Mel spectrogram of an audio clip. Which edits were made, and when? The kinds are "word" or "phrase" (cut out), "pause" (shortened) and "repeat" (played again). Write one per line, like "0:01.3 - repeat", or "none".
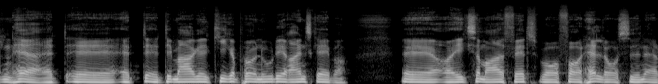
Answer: none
